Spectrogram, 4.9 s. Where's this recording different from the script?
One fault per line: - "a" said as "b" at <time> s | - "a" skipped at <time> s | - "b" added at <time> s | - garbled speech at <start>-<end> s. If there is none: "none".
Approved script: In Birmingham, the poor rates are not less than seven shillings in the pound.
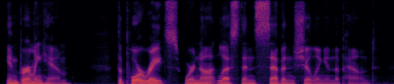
- "are" said as "were" at 2.3 s
- "shillings" said as "shilling" at 3.7 s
